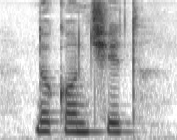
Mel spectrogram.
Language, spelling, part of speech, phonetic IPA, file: Czech, dokončit, verb, [ˈdokont͡ʃɪt], Cs-dokončit.ogg
- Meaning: to complete, to finish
